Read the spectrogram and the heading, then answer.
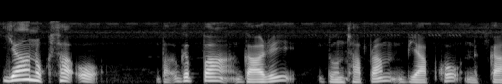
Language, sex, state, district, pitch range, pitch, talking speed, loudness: Garo, male, Meghalaya, South Garo Hills, 110-160 Hz, 125 Hz, 85 wpm, -16 LUFS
